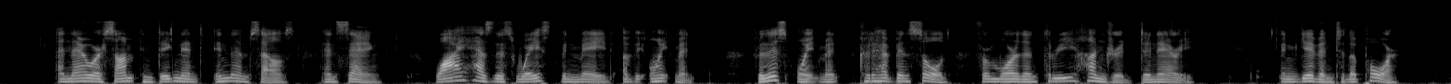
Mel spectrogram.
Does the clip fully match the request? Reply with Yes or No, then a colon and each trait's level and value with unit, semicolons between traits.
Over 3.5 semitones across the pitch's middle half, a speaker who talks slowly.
No: average, 4.1 semitones; average, 165 wpm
